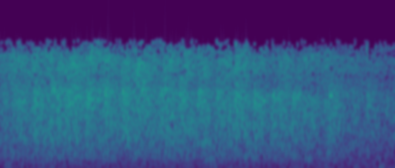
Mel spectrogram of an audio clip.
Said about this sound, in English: Well, that was pretty good, huh? How about we give those kids a round of applause?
